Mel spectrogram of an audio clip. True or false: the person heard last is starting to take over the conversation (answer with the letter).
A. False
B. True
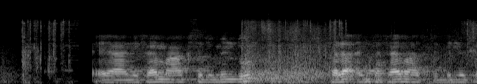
A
